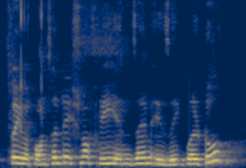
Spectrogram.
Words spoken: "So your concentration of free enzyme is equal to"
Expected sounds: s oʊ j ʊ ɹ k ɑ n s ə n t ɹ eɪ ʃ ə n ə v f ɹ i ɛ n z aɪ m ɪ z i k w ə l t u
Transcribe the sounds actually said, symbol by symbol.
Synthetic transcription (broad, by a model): s oʊ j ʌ ɹ k ɑ n s ə n t ɹ eɪ ʃ ə n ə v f ɹ i ɛ n z aɪ m ɪ z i k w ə l t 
